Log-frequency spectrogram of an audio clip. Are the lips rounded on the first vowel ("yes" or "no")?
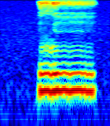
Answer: no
